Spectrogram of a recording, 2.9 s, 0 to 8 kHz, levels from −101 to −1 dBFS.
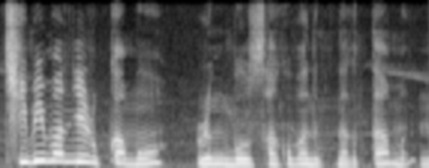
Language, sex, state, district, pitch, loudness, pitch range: Garo, female, Meghalaya, South Garo Hills, 245 Hz, -13 LUFS, 230-280 Hz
